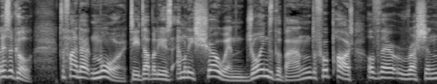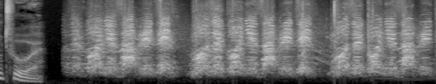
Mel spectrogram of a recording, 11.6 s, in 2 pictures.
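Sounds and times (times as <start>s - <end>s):
speech: 0.0s - 7.0s
concert crowd chanting in unison: 6.7s - 11.6s.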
